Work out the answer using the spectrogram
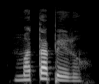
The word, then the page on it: mata peruñ: Apatani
